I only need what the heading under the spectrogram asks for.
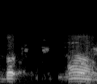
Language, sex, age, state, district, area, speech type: Hindi, male, 60+, Uttar Pradesh, Chandauli, urban, conversation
